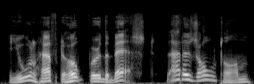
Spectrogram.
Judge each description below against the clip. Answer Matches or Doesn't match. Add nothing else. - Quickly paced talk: Matches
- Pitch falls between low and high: Matches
